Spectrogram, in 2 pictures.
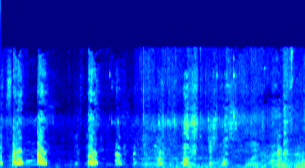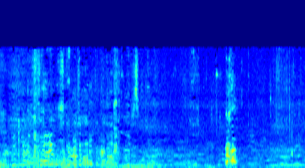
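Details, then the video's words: Dog barking at a donkey: sharp, loud barks in a quick cluster at the start and a single bark near the end, with human speech and general commotion filling the middle. "Dog barking at a donkey."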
